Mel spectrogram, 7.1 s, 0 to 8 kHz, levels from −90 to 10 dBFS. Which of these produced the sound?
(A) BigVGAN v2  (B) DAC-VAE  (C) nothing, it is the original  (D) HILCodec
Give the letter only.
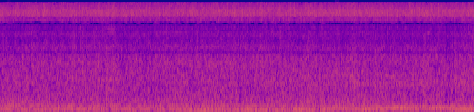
C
